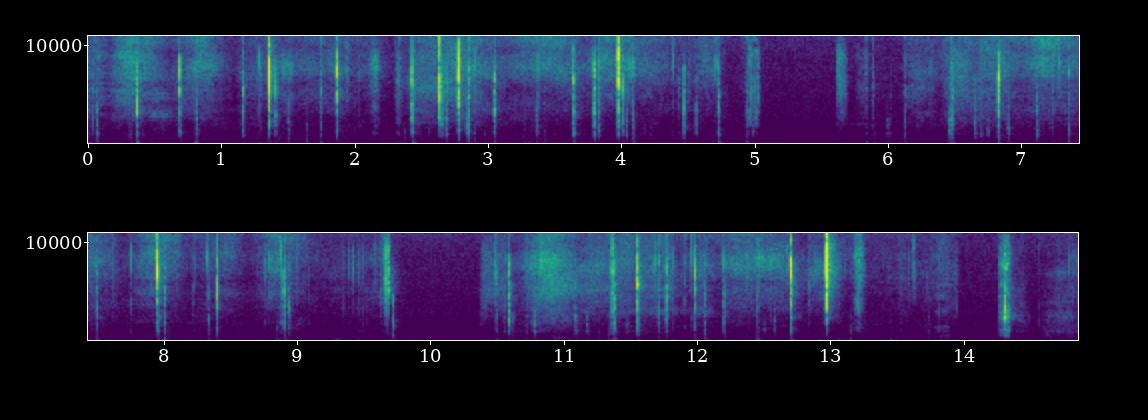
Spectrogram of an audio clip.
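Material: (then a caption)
Foil, plastic. Long blue-tipped acrylic nails scratch and trace across the foil-lined plastic wrapper of a large, full, solid purple Cadbury Dairy Milk bar held in one hand. The result is a quiet, bright, crinkly rustle broken by an irregular run of short, sharp clicks and ticks, with almost no low end.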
